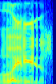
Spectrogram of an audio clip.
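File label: ROBVOX, robot voice; X-Static Goldmine 1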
